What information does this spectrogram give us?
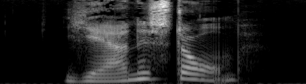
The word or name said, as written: hjernestorm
